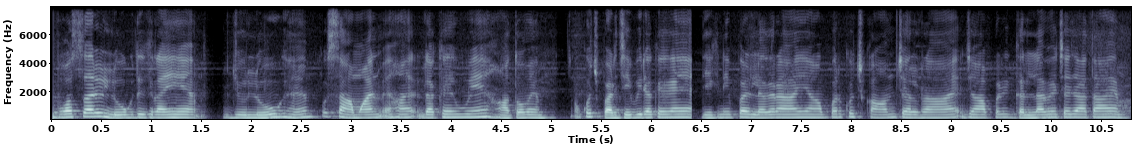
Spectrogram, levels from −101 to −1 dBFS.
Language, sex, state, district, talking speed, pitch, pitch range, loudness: Hindi, female, Maharashtra, Solapur, 235 wpm, 205 Hz, 190-215 Hz, -27 LUFS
